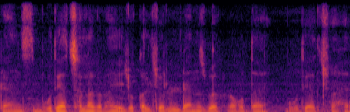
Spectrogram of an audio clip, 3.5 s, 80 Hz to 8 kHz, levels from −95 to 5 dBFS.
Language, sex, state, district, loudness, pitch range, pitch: Hindi, male, Bihar, Saharsa, -36 LUFS, 95-105 Hz, 100 Hz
